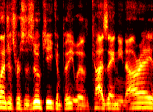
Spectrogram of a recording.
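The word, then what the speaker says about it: Kaze ni Nare: for suzuki complete with kaizen ninare is that how you say it or k's nine yeah no you had it right the first time that's what i figured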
